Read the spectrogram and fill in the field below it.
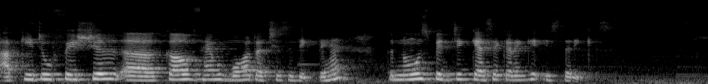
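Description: No technical faults can be heard anywhere in the audio.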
